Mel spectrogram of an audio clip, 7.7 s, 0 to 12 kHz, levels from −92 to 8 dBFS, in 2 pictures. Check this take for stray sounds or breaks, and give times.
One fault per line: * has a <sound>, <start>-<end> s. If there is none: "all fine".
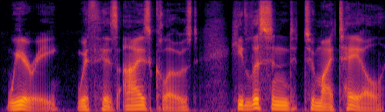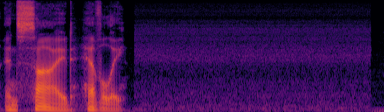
all fine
